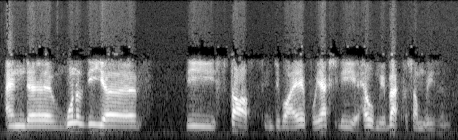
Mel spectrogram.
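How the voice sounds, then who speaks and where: A man's voice: mid-range voice, steady tone, normal speed. A man calling in to a radio phone-in, telling a long story with many hesitations and restarts. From Britain. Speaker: caller. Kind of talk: phone-in call. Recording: phone line.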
